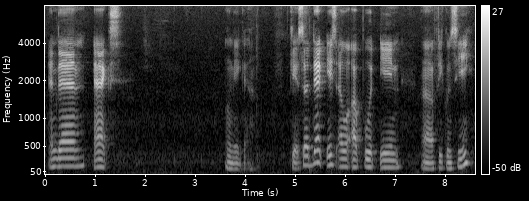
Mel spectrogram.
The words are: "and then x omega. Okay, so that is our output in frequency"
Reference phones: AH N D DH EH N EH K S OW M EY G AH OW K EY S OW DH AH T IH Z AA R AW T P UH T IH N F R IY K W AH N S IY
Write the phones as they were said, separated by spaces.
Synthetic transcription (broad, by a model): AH N D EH N EH K S OW M EY G AH OW K EY S OW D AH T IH S AA W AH T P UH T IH N F R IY K W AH N S IY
